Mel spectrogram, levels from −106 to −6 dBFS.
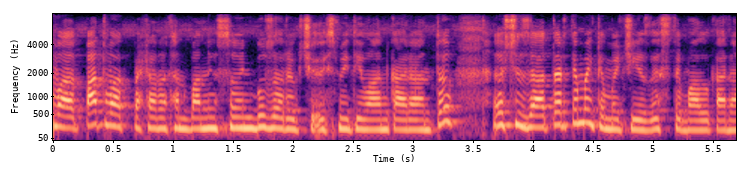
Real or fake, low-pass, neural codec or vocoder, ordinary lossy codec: real; none; none; none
